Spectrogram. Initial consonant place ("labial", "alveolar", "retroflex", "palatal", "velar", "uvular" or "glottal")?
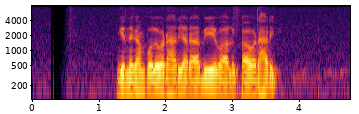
velar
